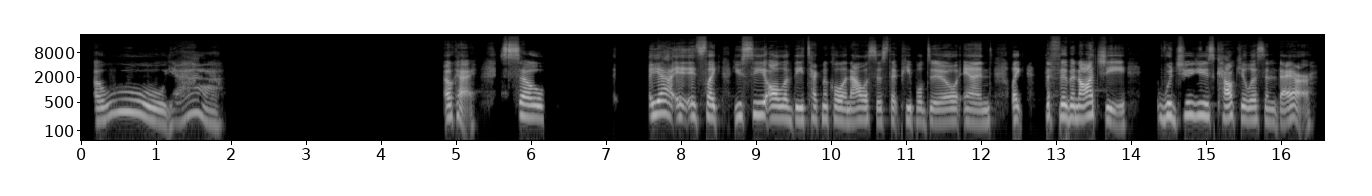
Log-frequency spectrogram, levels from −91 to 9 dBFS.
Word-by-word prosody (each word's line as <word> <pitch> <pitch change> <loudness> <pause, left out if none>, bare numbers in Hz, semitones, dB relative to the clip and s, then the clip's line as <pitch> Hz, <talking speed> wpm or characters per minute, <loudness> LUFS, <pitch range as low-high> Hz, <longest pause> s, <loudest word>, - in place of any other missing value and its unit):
Oh, 225 - -4
yeah. 220 - -11 3.0
Okay, - - +1 0.3
so 215 - +2 1.4
E 230 - +2
Yeah, 265 -1 +5
it - - +2
it 215 - +1
it's, 225 +1 -2
like, 205 -3 +3
you 220 +4 -5
see 245 +2 +1
all 200 -3 +4
of 190 -3 -2
the 185 -1 +1
technical 195 -1 -3
analysis 170 0 0
that 180 - -5
people 180 -2 -5
do, 165 +1 -2
and, 160 -1 +1 0.3
like, 190 0 +3 0.3
the 220 - -1
Fibonacci, 225 - +4 0.4
would 210 -2 -2
you 245 - 0
use 230 -2 0
calculus 195 -3 +1
in 170 -2 -8
there? 415 0 +2
200 Hz, 110 wpm, -24 LUFS, 180-240 Hz, 3.0 s, Yeah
